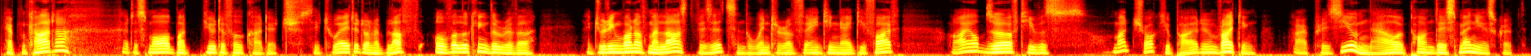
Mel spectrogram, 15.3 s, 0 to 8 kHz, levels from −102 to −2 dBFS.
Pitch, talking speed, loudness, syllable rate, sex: 125 Hz, 170 wpm, -20 LUFS, 5.5 syllables/s, male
